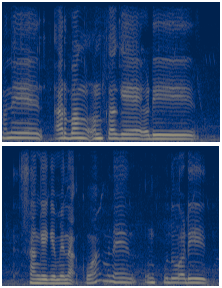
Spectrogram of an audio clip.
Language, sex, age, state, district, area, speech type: Santali, female, 45-60, Jharkhand, Bokaro, rural, spontaneous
